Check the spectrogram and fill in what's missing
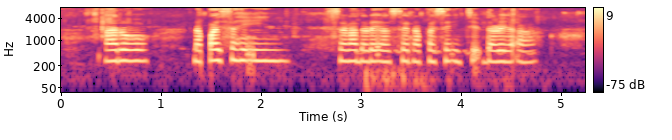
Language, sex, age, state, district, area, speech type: Santali, female, 18-30, West Bengal, Jhargram, rural, spontaneous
